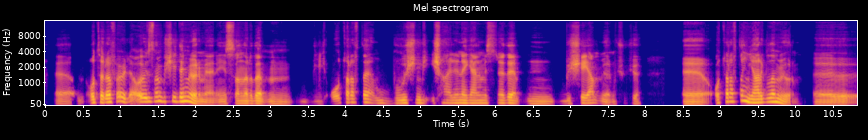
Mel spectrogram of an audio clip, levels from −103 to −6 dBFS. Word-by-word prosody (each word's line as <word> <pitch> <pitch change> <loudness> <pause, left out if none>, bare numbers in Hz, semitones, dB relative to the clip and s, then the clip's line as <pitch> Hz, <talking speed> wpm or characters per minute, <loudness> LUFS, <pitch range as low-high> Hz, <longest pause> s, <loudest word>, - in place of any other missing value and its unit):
Eee, - - -7 0.2
o - - +1
taraf 155 +1 +4
öyle. 165 -4 +2
O - - +4
yüzden 185 +3 +1
bir - - -6
şey 185 0 -2
demiyorum 165 - +5
yani. 80 0 -6
İnsanlara 105 +4 -2
da, 110 - +6
ımm, 90 -1 -7
m 80 - -19 0.4
c - - -26
o 100 +3 -4
tarafta 150 +1 -1
ya, 145 - -3
bu 110 +1 -5
işin 120 0 -2
bir 115 - -13
iş - - +3
hâline 120 0 -1
gelmesine 115 0 -3
de, 120 -3 +3
ııı, 95 -2 -7
bir 105 +2 -11
şey 115 +3 +2
yapmıyorum. 100 -9 -4
Çünkü, - - -13 0.6
eee, 85 -1 0 0.2
o - - -2
taraftan 180 +4 +1
yargılamıyorum. 145 - +4 0.2
Eee, 80 0 -2
115 Hz, 195 wpm, -25 LUFS, 95-145 Hz, 0.6 s, da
